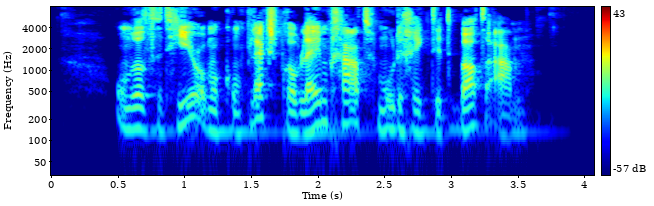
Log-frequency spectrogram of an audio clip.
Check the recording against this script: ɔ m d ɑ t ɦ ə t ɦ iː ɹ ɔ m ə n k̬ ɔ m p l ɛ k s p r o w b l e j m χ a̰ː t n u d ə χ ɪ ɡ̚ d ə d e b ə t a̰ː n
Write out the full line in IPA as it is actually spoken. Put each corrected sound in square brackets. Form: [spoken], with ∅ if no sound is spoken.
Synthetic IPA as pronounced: ɔ m d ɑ t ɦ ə t ɦ iː ɹ ɔ m ə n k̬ ɔ m p l ɛ k s p r o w b l e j m χ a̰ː t [m] u d ə χ ɪ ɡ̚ d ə d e b [ɑ] t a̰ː n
